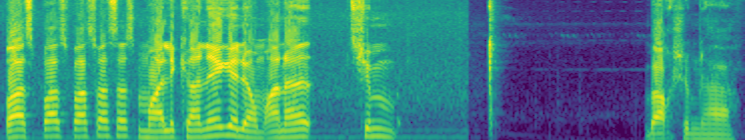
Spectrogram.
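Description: A man narrates his gameplay in loose, casual commentary, swearing freely and flaring into excitable shouts at whatever happens on screen. His voice sits a little high and stays smooth and clean throughout. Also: normal speed. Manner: profane, excitable, often yelling at the game. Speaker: gaming YouTuber.

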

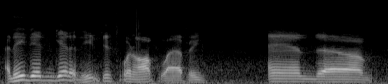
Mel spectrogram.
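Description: A man's voice: medium pitch, very animated, a little slow, darkish tone, dull audio, a little hiss or hum. A man telling an anecdote as an interviewee.

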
